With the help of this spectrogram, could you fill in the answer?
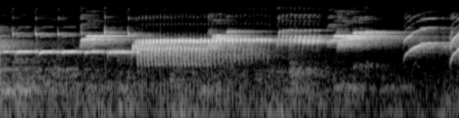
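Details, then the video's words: Excited male canary, caged, singing to stir a female into mating. A clear whistled note, then high rolling trills step up in pitch, finishing with quick rising chirps. "تغريد ذكر كناري هائج يريد تكسير القفص يحفز الأنثي لتزاوج"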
